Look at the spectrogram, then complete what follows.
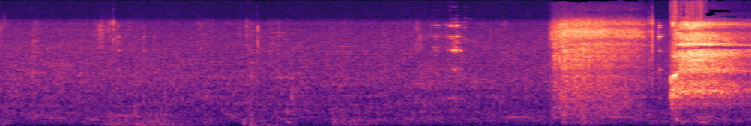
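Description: Quiet chewing and fork-on-plate sounds, then near the end two loud, breathy rushes of noise, the second louder and starting abruptly before fading.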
